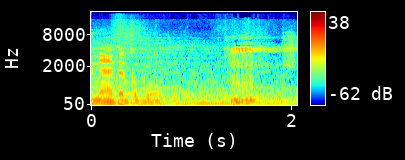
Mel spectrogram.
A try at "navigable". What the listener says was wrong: I know, it just sounded like you didn't add the T to it. Navigable. There's no T in navigable? Like navigatable? Navigatable? It's navigable?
